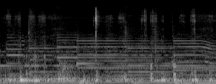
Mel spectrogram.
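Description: Instrumental background music with held notes that change pitch every so often, with a sharp click about halfway through.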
